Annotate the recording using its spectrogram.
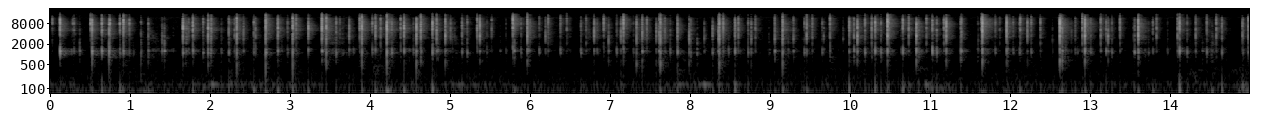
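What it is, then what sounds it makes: Plastic eyeshadow palette. Long nails tap rapidly and steadily on a small, flat, hollow plastic eyeshadow compact with a clear lid. The taps are quiet, dry, bright clicks that stop almost instantly, with a faint hollow plastic tone in the midrange. A soft low rumble runs underneath throughout.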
